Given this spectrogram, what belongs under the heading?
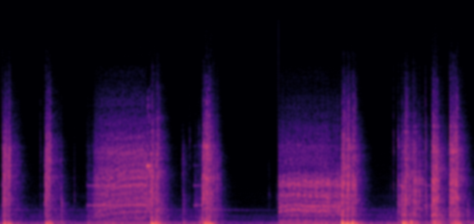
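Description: Power drill driving screws into a bunk bed frame, several whirring bursts of a few seconds each separated by brief pauses and clicks, close and fairly loud.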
